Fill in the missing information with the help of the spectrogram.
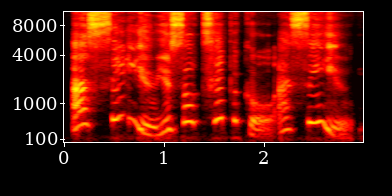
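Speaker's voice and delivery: knowing, high-pitched tease; teasing taunt. Real, not acted. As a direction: taunt them in a high, light voice. Taunting Pinky directly.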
